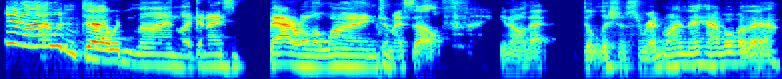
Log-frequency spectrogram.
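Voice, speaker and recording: A man's voice: mid-range voice, huge pitch swings, a little slow, creaky, pushed and bright, full character voice. A man voicing a sly wine-loving satyr. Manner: hesitant, bargaining, full of "uh".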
